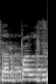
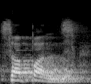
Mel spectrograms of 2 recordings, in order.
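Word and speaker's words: surplus: सरपल्स है ये? नहीं साथियों, इसका करेक्ट प्रोनाउंसिएशन क्या होगा? सपल्स। यहाँ पर इस आर की क्या नहीं आएगी साथियों? साउंड नहीं आएगी।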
